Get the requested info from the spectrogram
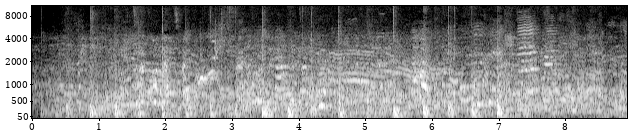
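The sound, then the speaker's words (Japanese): Busy chatter of children and parents playing together with paint, clay and paper in the children's atelier of the Yokohama Museum of Art during a parent-and-child free zone session, with overlapping voices, shouts and sharp taps and knocks scattered throughout at a steady, lively level. “子どものアトリエでは月3回親子のフリーゾーンを行っています。絵の具、粘土、紙の素材をたっぷり使って親子で遊べる造形広場です。”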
